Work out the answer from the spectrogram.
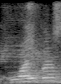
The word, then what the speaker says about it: wipers: এটা উচ্চারণ Wi- কিন্তু সবাই wi- মনে রাখবা, ওয়াই এর মতো উচ্চারণ করতে হবে, ইংলিশে ওয়াই, The ওয়াইপার্স। wipers হ্যাঁ, on the bus go swish, swish, swish all through the town.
